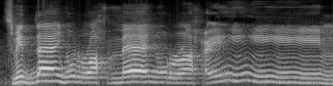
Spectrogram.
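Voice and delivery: Bismillahirrahmanirrahim pretty but without the ba; ba lost. Shown as a demonstration. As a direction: chant Bismillahirrahmanirrahim smoothly, dropping the b. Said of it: "Tapi ba hilang".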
